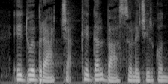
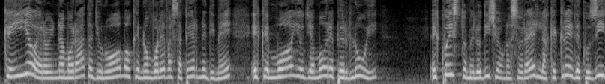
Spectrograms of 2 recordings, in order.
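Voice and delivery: much higher, louder, furious tirade; bitter furious outburst; 7 semitones higher, 5 dB louder than usual. A narrator's reading. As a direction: hurl it back in bitter fury. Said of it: "diceva con furia".

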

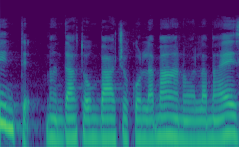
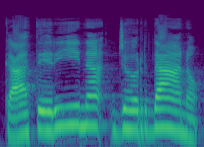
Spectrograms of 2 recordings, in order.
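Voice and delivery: slow, louder, each syllable pushed out; big voice; 4 semitones higher, 5 dB louder, slower than usual. Acted. Girl presenting her friend to the father, big slow voice. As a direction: call the name out with a big slow voice. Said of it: "dicendo con la sua grossa voce".

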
